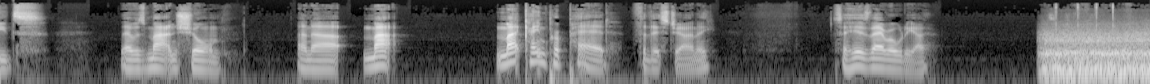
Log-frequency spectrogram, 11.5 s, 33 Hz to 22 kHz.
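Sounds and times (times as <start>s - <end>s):
speech: 0.0s - 0.5s, 1.2s - 2.3s, 3.0s - 4.0s, 5.0s - 7.2s, 8.4s - 9.4s, 10.4s - 10.6s
car interior rumble driving in heavy traffic: 10.4s - 11.4s.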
